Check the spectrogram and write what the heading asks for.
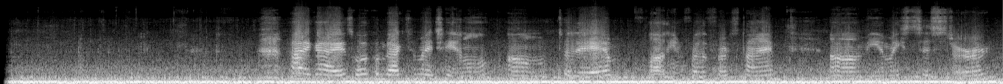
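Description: Steady low rumble of a car driving, heard from inside the cab, with a voice over it from about three seconds in.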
